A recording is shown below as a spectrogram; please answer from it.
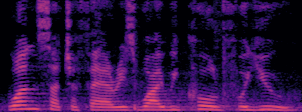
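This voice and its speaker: A woman's voice: mid-range voice, fairly even intonation, moderate pace, big-room sound, slight background noise, natural voice. A woman playing a proud, disdainful Frankish noblewoman in a game cutscene, speaking with weary formality. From Francia. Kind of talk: dramatic game cutscene acting.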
